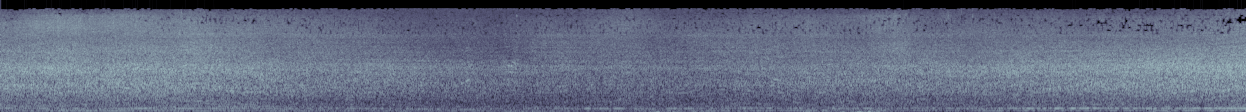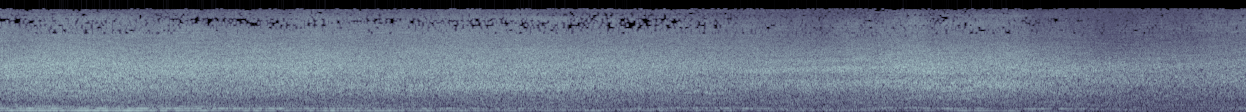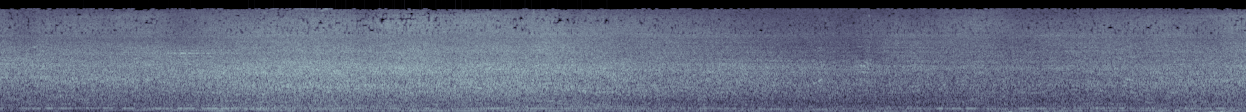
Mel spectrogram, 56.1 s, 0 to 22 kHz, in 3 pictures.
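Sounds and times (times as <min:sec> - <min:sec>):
tyres hissing on wet road: 0:00.0 - 0:56.0.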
